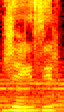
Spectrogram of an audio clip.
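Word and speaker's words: Geysir: 10 toesas o gêiser termo que os islandeses pronunciam gêiser e que significa furor ergue-se majestosamente em sua extremidade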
